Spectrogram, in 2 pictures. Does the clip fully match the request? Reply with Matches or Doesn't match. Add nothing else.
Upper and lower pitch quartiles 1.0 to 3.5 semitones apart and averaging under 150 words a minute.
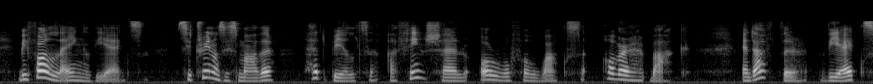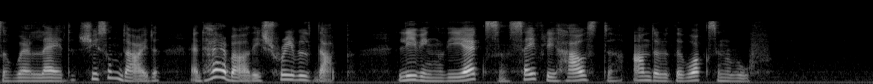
Doesn't match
